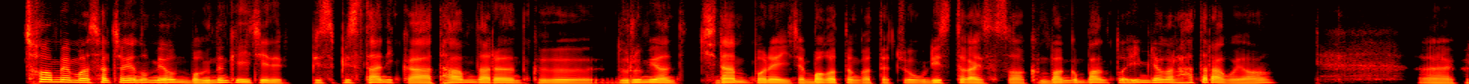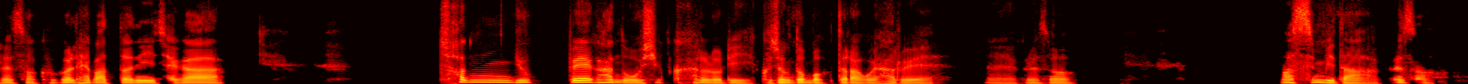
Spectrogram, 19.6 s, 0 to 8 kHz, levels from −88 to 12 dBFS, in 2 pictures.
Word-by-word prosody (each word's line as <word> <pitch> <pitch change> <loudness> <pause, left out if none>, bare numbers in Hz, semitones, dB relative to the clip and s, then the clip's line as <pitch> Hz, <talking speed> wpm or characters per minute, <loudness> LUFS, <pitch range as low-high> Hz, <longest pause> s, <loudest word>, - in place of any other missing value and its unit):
처음에만 205 -5 +4
설정해 175 -1 +2
놓으면 160 -3 +2
먹는 120 +6 +2
게 155 -4 +1
이제 125 -4 +1 0.2
비슷비슷하니까 125 -2 +1
다음날은 130 -1 +2
그 105 -3 -1
누르면 130 0 +3 0.2
지난번에 125 -4 +2
이제 100 - -2
먹었던 120 -1 +2
것들 95 0 -4
쭉 105 -1 -3
리스트가 115 -4 +2
있어서 100 +1 -4
금방금방 125 +7 0
또 - - -1
입력을 155 -1 +2
하더라고요. 130 -6 0 1.0
어 105 -1 -3
그래서 110 -3 -5
그걸 125 +4 -1
해 125 - 0
봤더니 120 +1 +1
제가 110 -1 +2 1.4
1,600 175 -4 +1
한 150 -3 0
50 110 -2 -2
칼로리 105 -7 -3
그 115 - -7
정도 115 0 +3
먹더라고요 95 -2 -1
하루에. 90 -1 -4 0.3
네 105 -3 -12
그래서 100 -2 -6 1.3
맞습니다. 120 - 0
그래서 135 -3 -6
120 Hz, 305 characters per minute, -24 LUFS, 105-140 Hz, 1.4 s, 처음에만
